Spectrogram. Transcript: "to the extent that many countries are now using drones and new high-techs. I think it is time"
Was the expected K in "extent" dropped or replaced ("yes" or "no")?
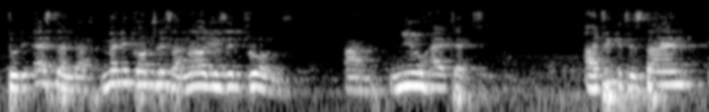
yes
